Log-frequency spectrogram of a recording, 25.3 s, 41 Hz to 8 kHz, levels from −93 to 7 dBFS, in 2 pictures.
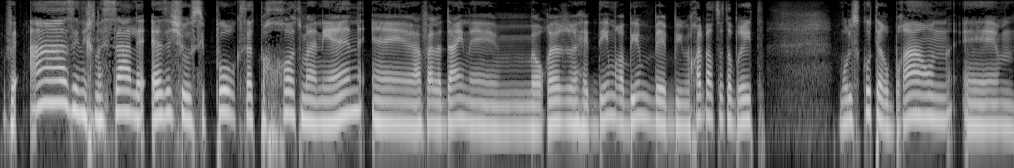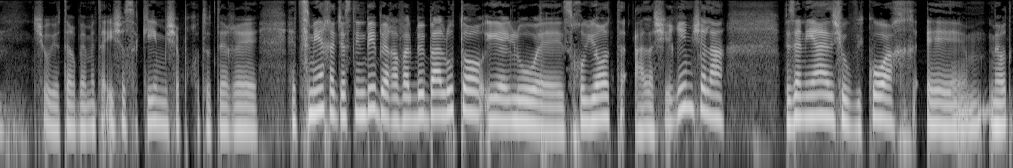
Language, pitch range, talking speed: Hebrew, 150-195 Hz, 105 wpm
